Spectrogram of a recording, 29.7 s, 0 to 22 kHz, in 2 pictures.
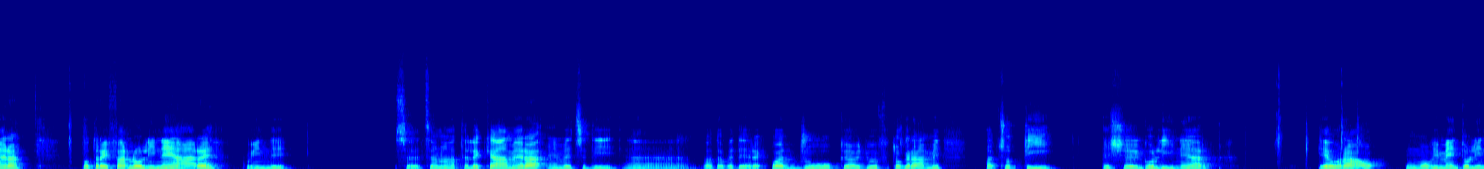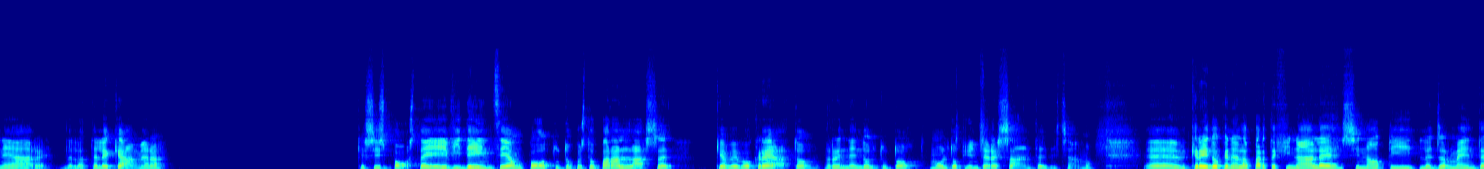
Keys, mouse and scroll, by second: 0.9 shift+space, 1.6 click, 3.1 click, 4.9 middle click, 6.8-9.1 drag, 9.2 a, 10.0 t, 12.7 shift+Left, 13.6 shift+space, 24.6 shift+space, 25.1 ctrl+s, 27.6 click, 28.1 click.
